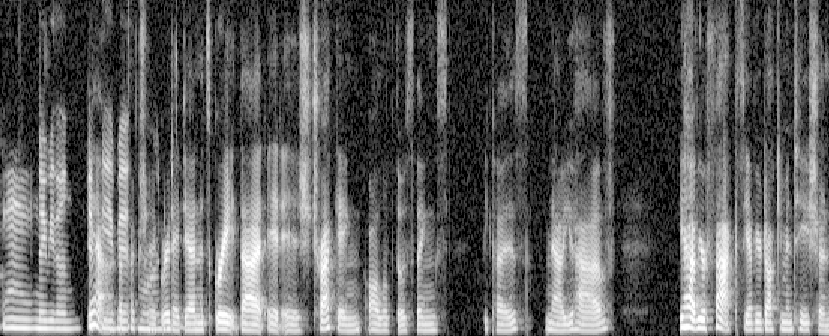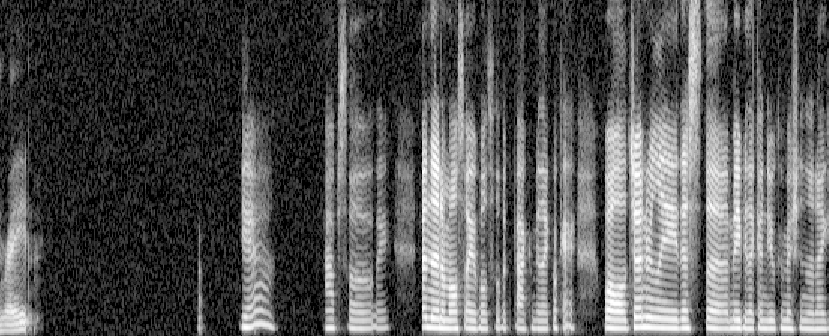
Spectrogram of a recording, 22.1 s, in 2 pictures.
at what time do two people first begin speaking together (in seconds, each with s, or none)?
1.2 s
